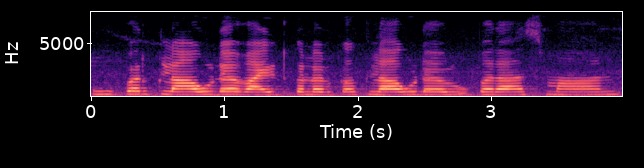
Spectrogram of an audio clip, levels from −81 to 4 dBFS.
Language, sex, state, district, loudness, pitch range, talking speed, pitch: Hindi, female, Chhattisgarh, Bilaspur, -16 LUFS, 260-275 Hz, 150 wpm, 260 Hz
